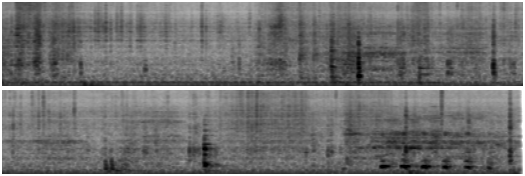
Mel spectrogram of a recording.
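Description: Cereal-crusted French toast frying quietly in butter in a skillet, a soft steady sizzle, with a few light clicks and scrapes of a plastic spatula against the pan.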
